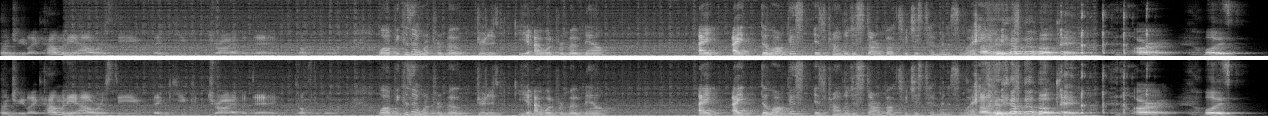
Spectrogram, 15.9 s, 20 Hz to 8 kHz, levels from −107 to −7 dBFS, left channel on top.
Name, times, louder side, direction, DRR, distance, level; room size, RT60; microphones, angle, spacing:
voice 1, 0.0-4.2 12.2-13.5 14.2-15.4, right 2 dB, 70° right, 1.3 m, -28 dB
sound 1, 0.8-13.7, left 3 dB, 50° left, 2.4 m, -33 dB
voice 2, 4.4-6.2 6.5-7.6 8.7-12.3, left 2 dB, 5° left, 1.3 m, -31 dB
18.0 x 7.2 x 6.7 m
head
